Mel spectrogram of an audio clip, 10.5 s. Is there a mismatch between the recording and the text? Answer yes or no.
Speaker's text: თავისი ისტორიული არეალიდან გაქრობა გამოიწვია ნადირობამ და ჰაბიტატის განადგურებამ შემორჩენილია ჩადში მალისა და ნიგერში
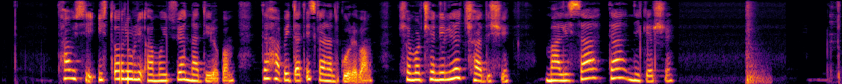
yes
